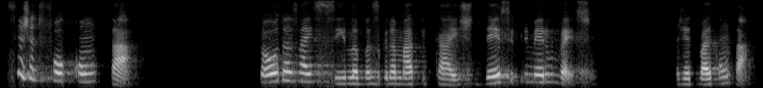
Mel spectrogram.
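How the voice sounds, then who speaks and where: A woman from northeastern Brazil, a poet, teaching verse meter in a slow, deliberate way and sounding out syllables one at a time. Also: mid-range voice, a little mellow, low-quality recording. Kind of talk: explanatory lesson with recited verses.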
